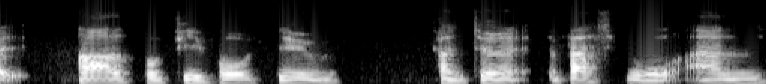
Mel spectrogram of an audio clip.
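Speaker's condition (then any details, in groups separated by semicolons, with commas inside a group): Cerebral palsy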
